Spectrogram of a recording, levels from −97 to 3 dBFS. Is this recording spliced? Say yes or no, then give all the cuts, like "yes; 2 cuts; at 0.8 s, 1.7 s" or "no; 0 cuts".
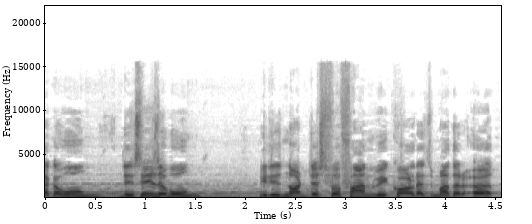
no; 0 cuts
